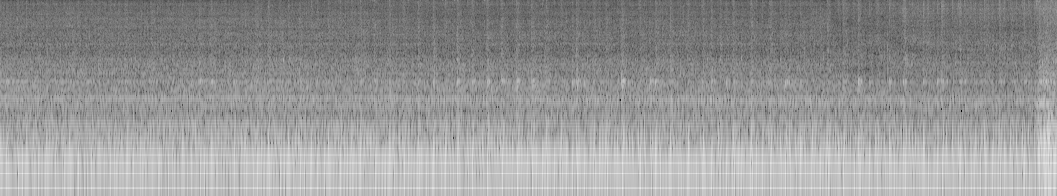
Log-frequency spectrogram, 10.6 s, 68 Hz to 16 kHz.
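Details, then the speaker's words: 1971 Arctic Cat Panther, 440 JLO two-stroke, Tillotson carb, after carb adjustment, under load: drones and labours, revs hanging instead of climbing; tired clutch springs upshift too early, bogging. "so what's happening so the clutch springs are so tired on that sled that it just wants the upshift and it can't it doesn't have the power to get it going"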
